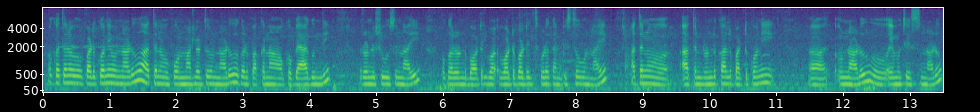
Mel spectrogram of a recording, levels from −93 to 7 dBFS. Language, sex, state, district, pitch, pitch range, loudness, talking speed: Telugu, female, Andhra Pradesh, Anantapur, 200 Hz, 190-210 Hz, -17 LUFS, 140 wpm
